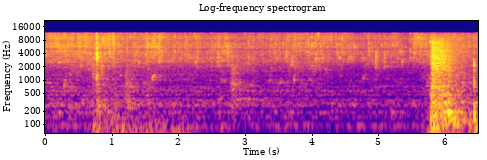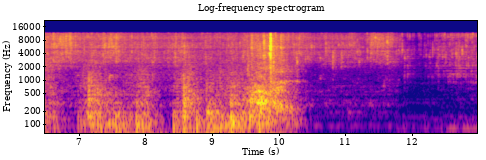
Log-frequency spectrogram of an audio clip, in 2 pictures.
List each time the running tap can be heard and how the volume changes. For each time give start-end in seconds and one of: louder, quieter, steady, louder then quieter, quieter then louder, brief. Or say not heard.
0.0-12.9 quieter.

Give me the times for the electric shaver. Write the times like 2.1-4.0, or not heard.
not heard.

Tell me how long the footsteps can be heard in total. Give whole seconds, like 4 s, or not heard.
4 s.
